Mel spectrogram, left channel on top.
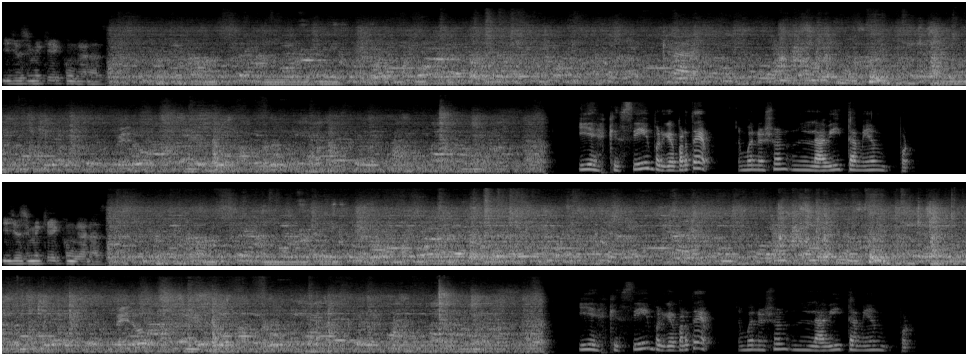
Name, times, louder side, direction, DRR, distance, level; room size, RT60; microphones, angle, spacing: voice 1, 0.0-6.2 6.6-6.9 7.2-10.5 10.8-14.0 14.3-14.8, right 3 dB, 60° right, 1.1 m, -36 dB
sound 1, 1.0-15.1, right 3 dB, 85° right, 1.0 m, -28 dB
voice 2, 6.6-7.0 15.4-16.7 17.0-18.7, left 5 dB, 30° left, 0.4 m, -33 dB
4.2 x 2.7 x 2.2 m
head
